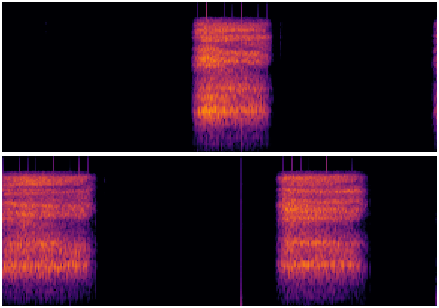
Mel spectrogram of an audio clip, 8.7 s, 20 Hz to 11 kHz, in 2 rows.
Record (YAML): exhalation_length: 8.7 s
exhalation_amplitude: 15658
exhalation_signal_mean_std_ratio: 0.43
survey_phase: beta (2021-08-13 to 2022-03-07)
age: 65+
gender: Male
wearing_mask: 'No'
symptom_none: true
smoker_status: Ex-smoker
respiratory_condition_asthma: false
respiratory_condition_other: false
recruitment_source: REACT
submission_delay: 2 days
covid_test_result: Negative
covid_test_method: RT-qPCR
influenza_a_test_result: Negative
influenza_b_test_result: Negative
